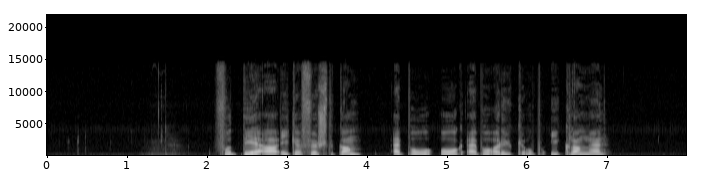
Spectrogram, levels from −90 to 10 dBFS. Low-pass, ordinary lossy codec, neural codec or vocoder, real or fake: 14.4 kHz; AAC, 96 kbps; none; real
